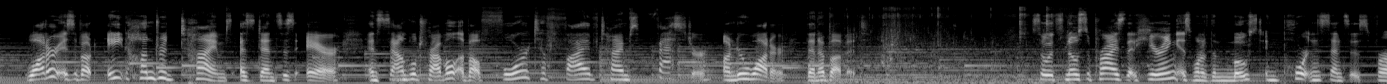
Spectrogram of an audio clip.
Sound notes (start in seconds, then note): 8.1 water splashing sounds; 8.8 background music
